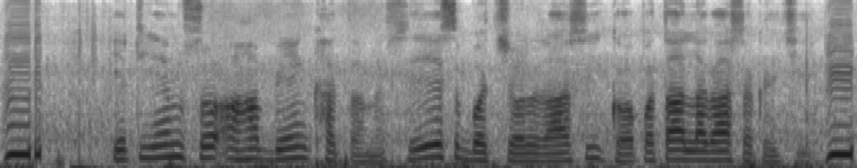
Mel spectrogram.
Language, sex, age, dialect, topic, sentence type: Maithili, male, 31-35, Eastern / Thethi, banking, statement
